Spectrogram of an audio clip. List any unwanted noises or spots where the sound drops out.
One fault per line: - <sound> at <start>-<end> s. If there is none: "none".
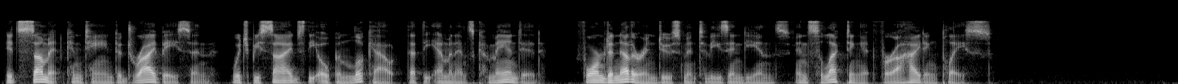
none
